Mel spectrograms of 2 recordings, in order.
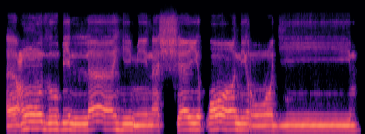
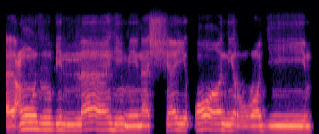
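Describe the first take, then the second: No difference in how they are said.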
